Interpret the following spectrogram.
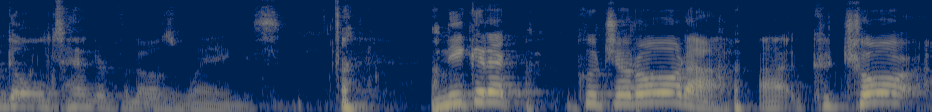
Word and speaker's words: Kucherov: Nikita Kucherova. How do you say that? Is that Kucherov. hold on, let me see what we got here so I can Nikita Kucherov. Kucherov.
